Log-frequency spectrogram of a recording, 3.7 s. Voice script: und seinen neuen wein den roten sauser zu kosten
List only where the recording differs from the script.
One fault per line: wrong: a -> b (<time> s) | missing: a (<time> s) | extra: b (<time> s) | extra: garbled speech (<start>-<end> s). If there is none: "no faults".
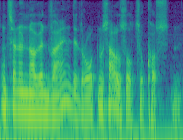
no faults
